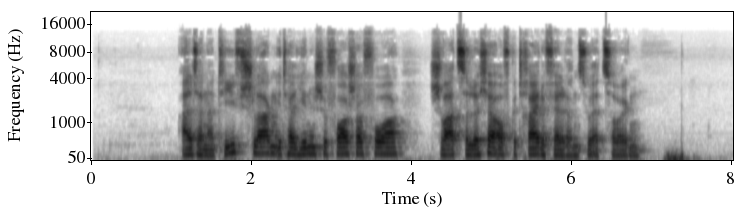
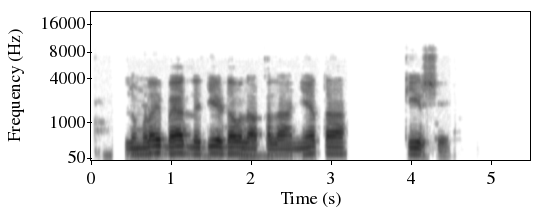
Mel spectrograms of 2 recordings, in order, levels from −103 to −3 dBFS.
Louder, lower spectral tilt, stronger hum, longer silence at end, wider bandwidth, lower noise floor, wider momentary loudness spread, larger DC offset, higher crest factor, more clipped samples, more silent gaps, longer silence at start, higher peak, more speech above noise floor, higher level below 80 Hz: first, -16 LUFS vs -26 LUFS; second, -3.5 dB/octave vs -6.5 dB/octave; neither; second, 0.6 s vs 1.05 s; first, 15.5 kHz vs 9 kHz; second, -63 dBFS vs under -90 dBFS; first, 19 LU vs 13 LU; neither; about the same, 18 dB vs 18 dB; neither; second, none vs 2.86-2.91 s, 3.22-3.92 s; first, 1.15 s vs 0.45 s; first, 0 dBFS vs -10 dBFS; second, 46 dB vs over 64 dB; first, -42 dBFS vs -66 dBFS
